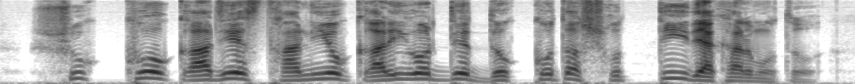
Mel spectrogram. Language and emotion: Bengali, surprised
